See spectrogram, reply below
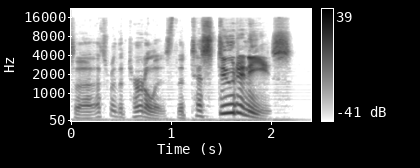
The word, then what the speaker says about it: Testudines: but a robot on YouTube told me it was pronounced testudines. And that is our 10% coupon, testudines, which is the order of reptile that our friend the turtle hangs out in.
